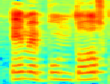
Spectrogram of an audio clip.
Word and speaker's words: M.2: La primera parte se dice M2 y la segunda parte se dice PCI Express. Por favor. – Perfecto. Gracias. Ahí os lo presento. Gracias. – La M2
